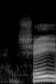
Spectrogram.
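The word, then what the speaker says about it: chaise: Shay is spelled C H I Z, right?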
